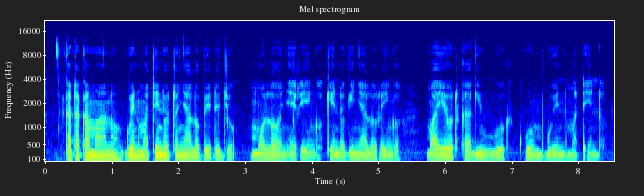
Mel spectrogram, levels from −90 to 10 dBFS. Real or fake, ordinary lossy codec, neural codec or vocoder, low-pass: real; none; none; 14.4 kHz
